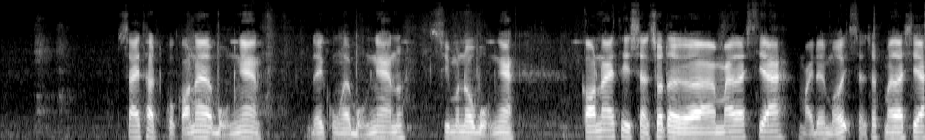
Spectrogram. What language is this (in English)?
Vietnamese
